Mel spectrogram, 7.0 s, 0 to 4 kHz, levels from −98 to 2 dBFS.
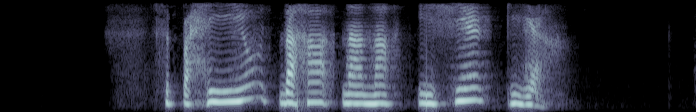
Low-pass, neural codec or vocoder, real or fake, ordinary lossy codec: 3.6 kHz; none; real; AAC, 16 kbps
